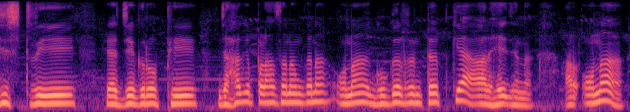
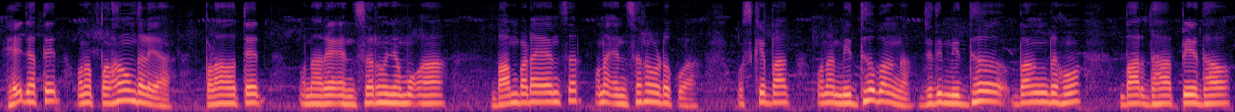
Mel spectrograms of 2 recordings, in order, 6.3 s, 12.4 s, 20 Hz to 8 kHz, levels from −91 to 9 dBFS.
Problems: background sounds at intervals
